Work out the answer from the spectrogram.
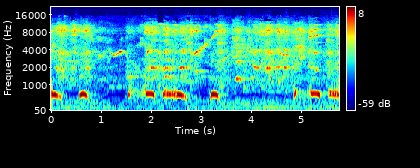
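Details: Morning calls of a spotted dove, a string of short curved coos with one longer drawn-out note, over a steady low background hum and faint distant bird whistles.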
